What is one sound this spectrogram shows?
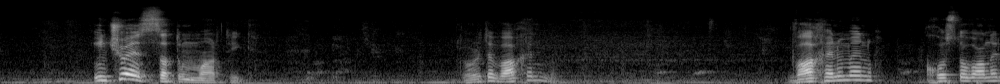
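An elderly man speaks slowly and solemnly in short phrases, with pauses between them.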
